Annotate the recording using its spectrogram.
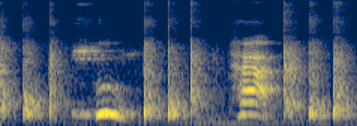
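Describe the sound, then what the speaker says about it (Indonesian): Children's spirit clapping chant in a playgroup class, sharp rhythmic hand claps in quick bursts mixed with young voices chanting and a teacher speaking over them. "Yuk kita tepuk semangat dulu yuk."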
